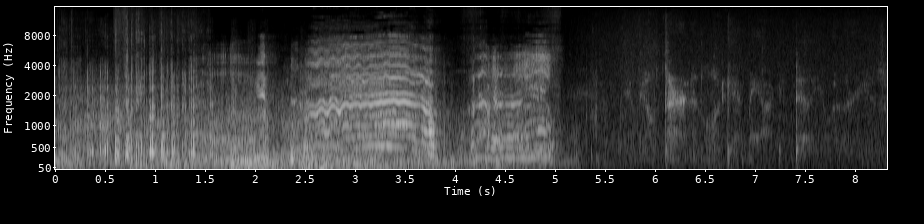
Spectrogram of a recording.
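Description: Intro sound effect: a loud rumbling roar with a high, wavering, animal-like squeal on top, cutting off abruptly about five seconds in, followed by faint room sound with a couple of small clicks.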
